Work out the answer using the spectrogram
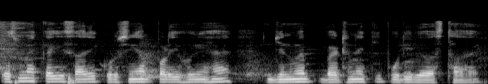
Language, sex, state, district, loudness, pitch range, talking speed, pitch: Hindi, male, Uttar Pradesh, Lalitpur, -16 LUFS, 115-125 Hz, 160 wpm, 120 Hz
